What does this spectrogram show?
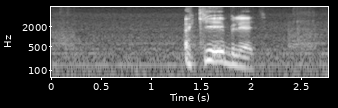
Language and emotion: Russian, angry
